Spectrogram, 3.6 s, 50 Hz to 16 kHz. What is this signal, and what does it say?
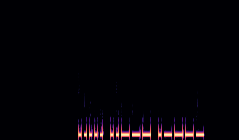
Morse code, heard as a keyed tone, about 30 wpm, 700 Hz. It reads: 521
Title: Numbers - 3-Digit 30wpm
